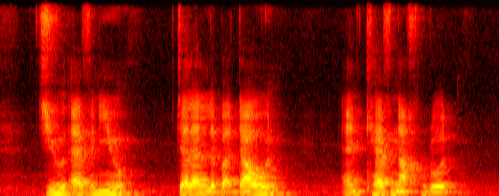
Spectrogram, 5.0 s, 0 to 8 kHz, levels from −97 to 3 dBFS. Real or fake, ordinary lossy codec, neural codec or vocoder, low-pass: real; none; none; none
